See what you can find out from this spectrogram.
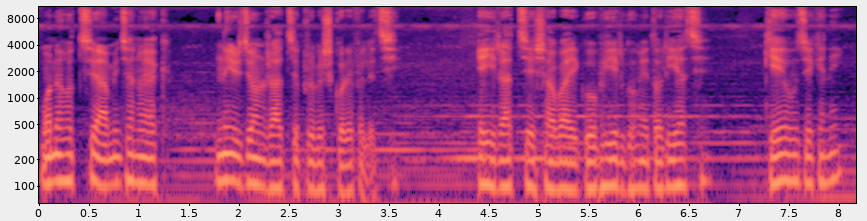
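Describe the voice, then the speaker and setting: A man's voice: on the low side, fairly even intonation, moderate pace, music in the background. A man narrating a scripted first-person horror story in a dramatic, suspenseful manner.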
